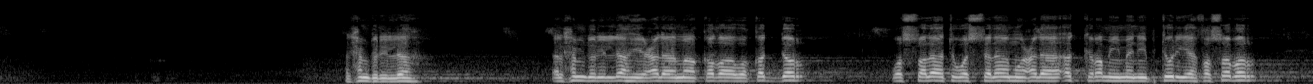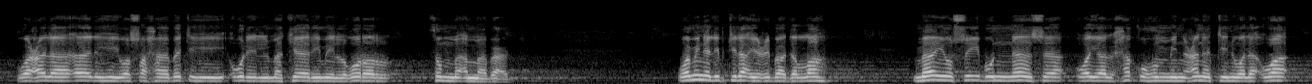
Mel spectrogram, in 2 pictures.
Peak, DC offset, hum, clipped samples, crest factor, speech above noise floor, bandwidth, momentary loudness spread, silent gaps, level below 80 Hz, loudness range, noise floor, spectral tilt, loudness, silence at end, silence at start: -4 dBFS; under 0.1%; none; under 0.1%; 18 dB; 41 dB; 11 kHz; 6 LU; none; -64 dBFS; 5 LU; -60 dBFS; -6 dB/octave; -21 LUFS; 0.1 s; 3.45 s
